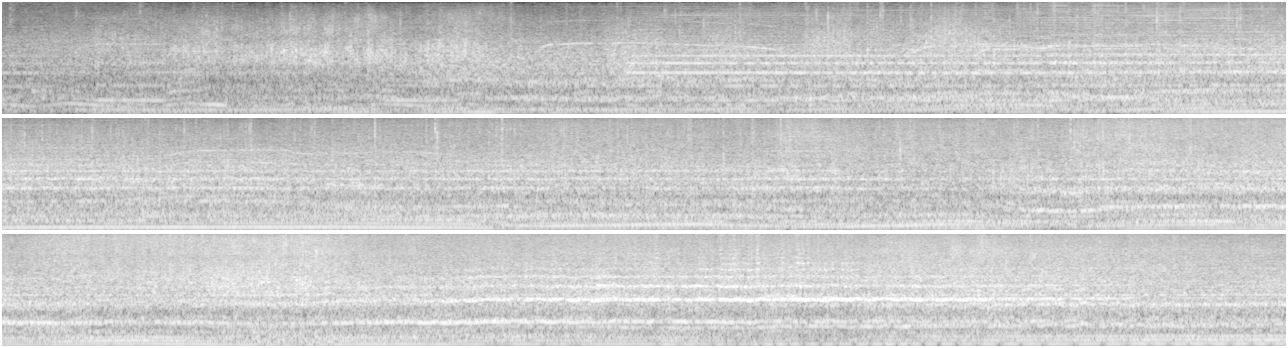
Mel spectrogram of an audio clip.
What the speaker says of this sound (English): And once again, a very well done to Norby, who's going to show us exactly how you drift a race truck.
